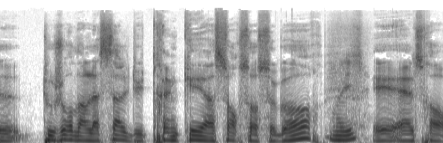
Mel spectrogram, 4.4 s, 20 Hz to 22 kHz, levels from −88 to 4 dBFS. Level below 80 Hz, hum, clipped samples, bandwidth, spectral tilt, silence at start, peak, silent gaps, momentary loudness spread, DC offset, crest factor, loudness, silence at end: -34 dBFS; none; under 0.1%; 17 kHz; -4.5 dB/octave; 0 s; 0 dBFS; none; 5 LU; under 0.1%; 16 dB; -17 LUFS; 0 s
